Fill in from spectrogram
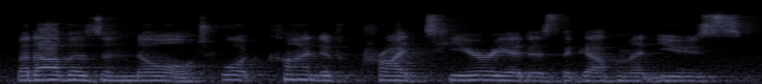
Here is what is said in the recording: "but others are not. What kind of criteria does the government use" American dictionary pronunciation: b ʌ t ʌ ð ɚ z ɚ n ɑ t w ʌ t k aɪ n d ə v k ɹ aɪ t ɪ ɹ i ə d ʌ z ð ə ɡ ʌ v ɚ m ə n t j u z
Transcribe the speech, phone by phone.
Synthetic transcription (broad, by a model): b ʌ t ʌ ð ɚ z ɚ n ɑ t w ʌ t k aɪ n d ə v k ɹ aɪ t ɪ ɹ i ə d ʌ z ð ə ɡ ʌ v ɚ m ə n t j u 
